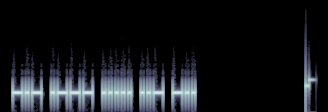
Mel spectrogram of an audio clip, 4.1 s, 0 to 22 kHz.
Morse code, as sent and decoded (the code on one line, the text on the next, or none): -.- .--- ..... ..- -..
KJ5UD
